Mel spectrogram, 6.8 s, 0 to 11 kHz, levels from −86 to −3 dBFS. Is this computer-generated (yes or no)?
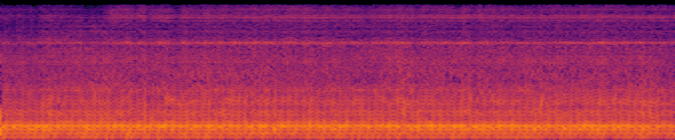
yes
